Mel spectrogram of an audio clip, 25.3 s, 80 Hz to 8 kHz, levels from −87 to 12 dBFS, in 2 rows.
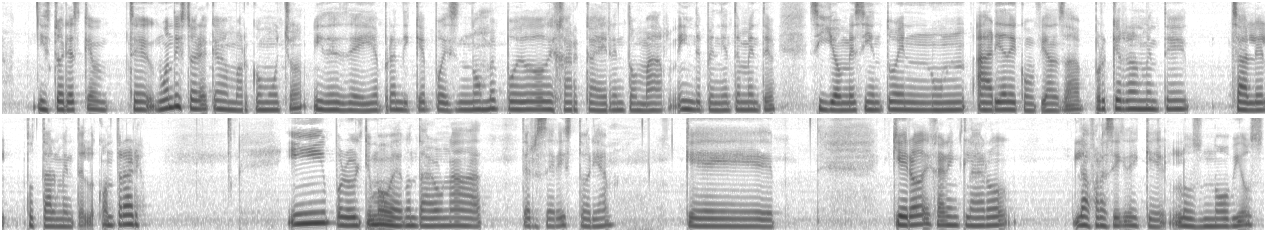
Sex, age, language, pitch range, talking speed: female, 20-39, Spanish, 195-225 Hz, 135 wpm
